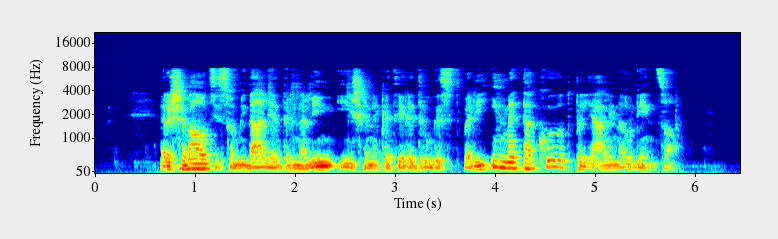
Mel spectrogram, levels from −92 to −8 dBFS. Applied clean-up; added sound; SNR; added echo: none; none; none; none.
